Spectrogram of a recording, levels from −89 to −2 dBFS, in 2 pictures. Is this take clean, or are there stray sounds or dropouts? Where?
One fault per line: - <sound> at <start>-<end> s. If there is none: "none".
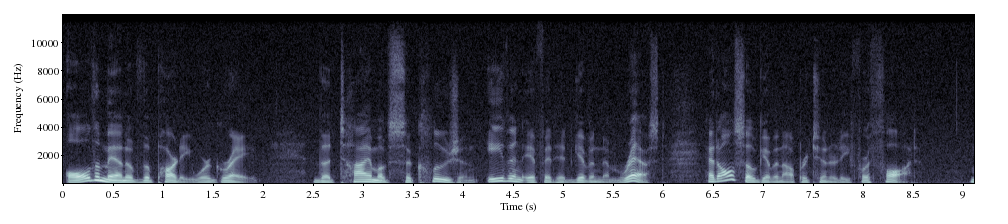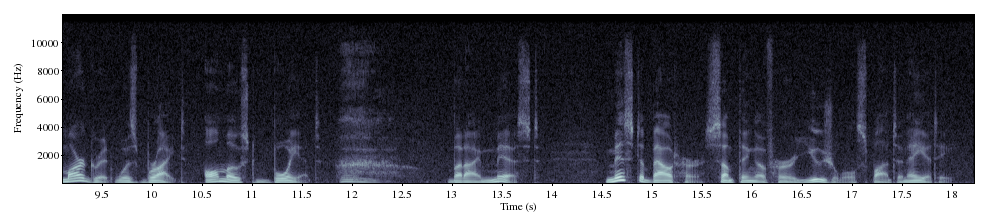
- sigh at 11.8-12.8 s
